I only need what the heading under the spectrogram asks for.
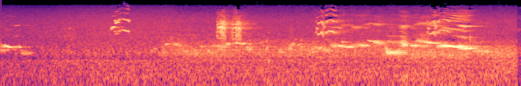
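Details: Australian magpie at an Australian koala sanctuary, preening high in a red eucalyptus tree, carols in low, fluty, warbling phrases that swell over several seconds, with brief high chirps from other small birds.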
